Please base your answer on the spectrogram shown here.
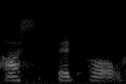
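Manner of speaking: whispered, strained, forced-out single word. Retelling telling Josh to go to hospital while numb: imitating struggling to get a word out. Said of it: "all I could do to get the word out".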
